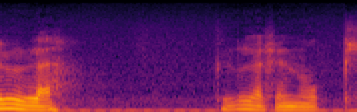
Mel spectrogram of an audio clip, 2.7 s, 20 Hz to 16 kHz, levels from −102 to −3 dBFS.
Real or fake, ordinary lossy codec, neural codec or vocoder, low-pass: fake; AAC, 48 kbps; autoencoder, 48 kHz, 32 numbers a frame, DAC-VAE, trained on Japanese speech; 14.4 kHz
